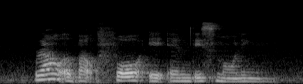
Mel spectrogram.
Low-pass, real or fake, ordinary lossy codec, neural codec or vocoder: 7.2 kHz; real; none; none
